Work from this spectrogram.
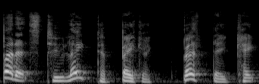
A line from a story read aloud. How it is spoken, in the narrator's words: says Skye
